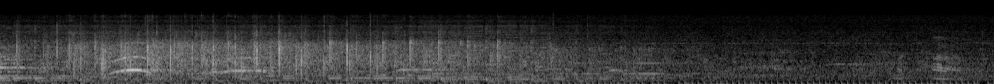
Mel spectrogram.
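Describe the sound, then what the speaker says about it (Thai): Audience applause at a launch event for the Facebook online game Great King City, a dense clapping wash that swells early, then thins and fades after about six seconds, with a speaker's voice running over it. "ในโอกาสนี้ผมขอเสียงปรบมือนะครับ"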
